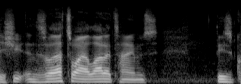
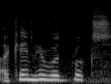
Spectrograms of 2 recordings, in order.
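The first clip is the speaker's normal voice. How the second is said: soft, high, put-on Northern European accent; 9 semitones higher, 5 dB quieter than usual. Speaker retells his friend Johannes answering him in the booth: Northern European accent. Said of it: "That's my uh, Northern European accent".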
